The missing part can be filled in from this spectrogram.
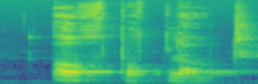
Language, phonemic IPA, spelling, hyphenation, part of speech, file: Dutch, /ˈoːx.pɔtˌloːt/, oogpotlood, oog‧pot‧lood, noun, Nl-oogpotlood.ogg
- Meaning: eyeliner pencil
